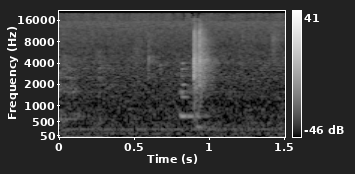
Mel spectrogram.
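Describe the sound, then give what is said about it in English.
A single short cat meow, quiet, rising briefly out of a low background hum with no one speaking. “He let the cats out.”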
